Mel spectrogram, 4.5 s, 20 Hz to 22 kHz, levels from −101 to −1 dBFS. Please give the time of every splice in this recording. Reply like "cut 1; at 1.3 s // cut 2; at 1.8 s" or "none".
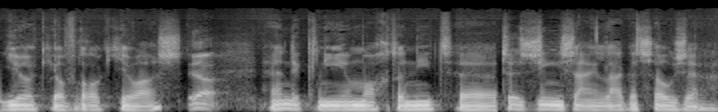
cut 1; at 3.1 s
